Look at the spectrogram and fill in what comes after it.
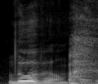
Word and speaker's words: Louisville: Louisville. – Yep. That's where I was. – Thank you. Now I don't have to say it again. Louisville.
